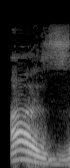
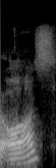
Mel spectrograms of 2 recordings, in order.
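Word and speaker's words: אז: Az. Do you know that word from somewhere? Az. It's not Oz, right?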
